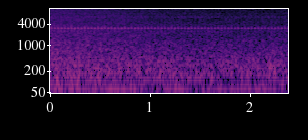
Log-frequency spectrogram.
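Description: Near silence: faint room tone with a steady hiss and a faint high hum.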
